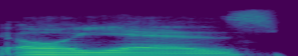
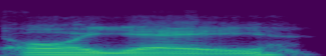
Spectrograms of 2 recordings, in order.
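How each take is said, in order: First: The second part sounds like 'yes'. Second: The second part sounds like 'yay'. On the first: The speaker calls it wrong. "that is the incorrect way of saying it" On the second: The speaker calls it right.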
